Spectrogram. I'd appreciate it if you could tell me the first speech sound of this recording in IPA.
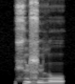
ç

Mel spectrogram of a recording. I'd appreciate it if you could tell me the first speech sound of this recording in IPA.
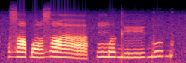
zˤ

